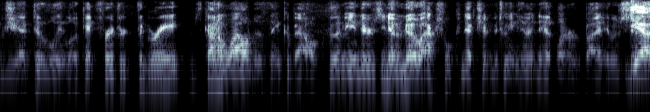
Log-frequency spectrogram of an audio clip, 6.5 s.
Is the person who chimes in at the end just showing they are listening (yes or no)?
no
